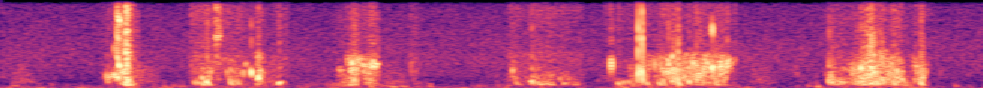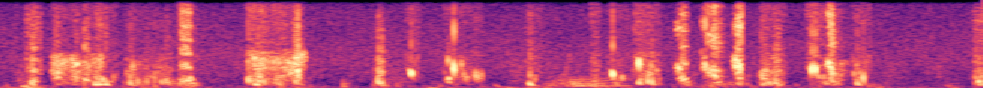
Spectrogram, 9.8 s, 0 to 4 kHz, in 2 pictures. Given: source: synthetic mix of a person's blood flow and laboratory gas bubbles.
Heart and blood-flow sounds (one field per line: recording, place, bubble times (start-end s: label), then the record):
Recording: Doppler ultrasound of blood flow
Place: subclavian vein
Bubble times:
0.51-0.71 s: bubbles
0.94-1.44 s: bubbles
1.68-1.91 s: bubbles
2.05-2.08 s: bubbles
2.54-2.92 s: bubbles
3.02-3.68 s: bubbles
4.12-4.65 s: bubbles
5.04-5.12 s: bubbles
5.16-5.50 s: bubbles
5.53-5.92 s: bubbles
6.13-6.45 s: bubbles
6.78-6.87 s: bubbles
6.94-7.01 s: bubbles
7.12-7.33 s: bubbles
7.54-7.62 s: bubbles
7.86-7.92 s: bubbles
7.94-8.23 s: bubbles
8.28-8.38 s: bubbles
8.41-8.54 s: bubbles
8.57-8.62 s: bubbles
8.71-8.85 s: bubbles
8.94-9.27 s: bubbles
9.77-9.84 s: bubbles
From the record:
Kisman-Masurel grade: 242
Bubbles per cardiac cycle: several, 3 to 8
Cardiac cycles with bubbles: 100%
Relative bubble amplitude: moderate (0.250 to 0.450)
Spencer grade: 3 (all of the cardiac periods contain showers or single bubble signals, but not dominating or overriding the cardiac motion signals)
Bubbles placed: anywhere in the cardiac cycle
